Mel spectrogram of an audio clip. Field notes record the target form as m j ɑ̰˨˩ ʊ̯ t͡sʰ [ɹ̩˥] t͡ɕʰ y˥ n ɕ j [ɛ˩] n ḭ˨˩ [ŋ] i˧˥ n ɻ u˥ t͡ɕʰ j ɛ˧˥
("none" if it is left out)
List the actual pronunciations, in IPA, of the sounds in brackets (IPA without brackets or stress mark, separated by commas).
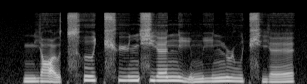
ɹ̩˥, ɛ˥, m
